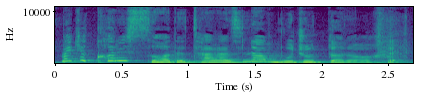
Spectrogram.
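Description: A woman's voice: on the high side, huge pitch swings, warm tone. A woman doing a cocky bully boy elephant. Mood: taunting. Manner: taunting, cocky. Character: big bully boy elephant, boastful and mocking.

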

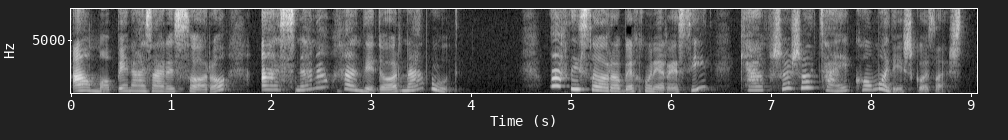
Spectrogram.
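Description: A woman narrating a children's storybook with expressive, animated storytelling. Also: sits high. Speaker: audiobook narrator.

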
